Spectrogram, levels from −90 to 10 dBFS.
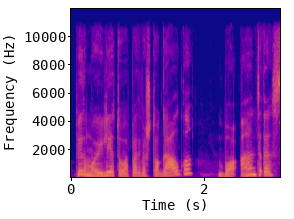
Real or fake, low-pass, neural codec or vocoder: real; 10.8 kHz; none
